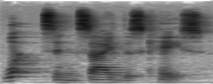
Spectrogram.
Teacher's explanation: what 有一个断音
